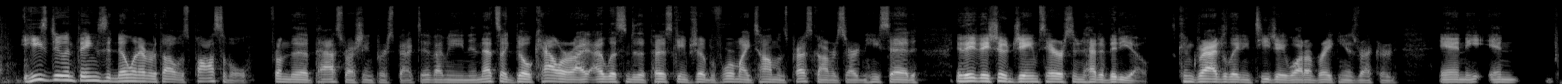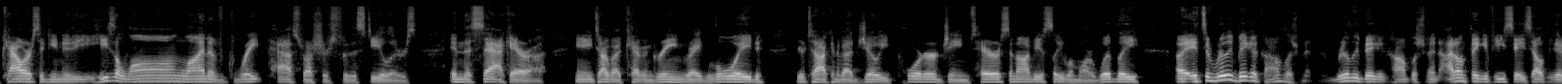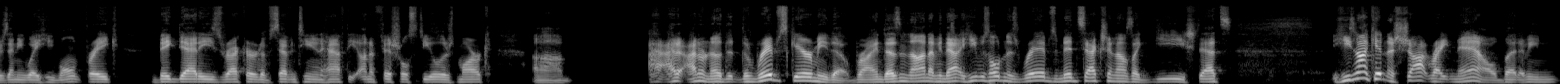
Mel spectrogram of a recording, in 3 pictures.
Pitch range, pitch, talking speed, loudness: 110-130 Hz, 120 Hz, 215 wpm, -23 LUFS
